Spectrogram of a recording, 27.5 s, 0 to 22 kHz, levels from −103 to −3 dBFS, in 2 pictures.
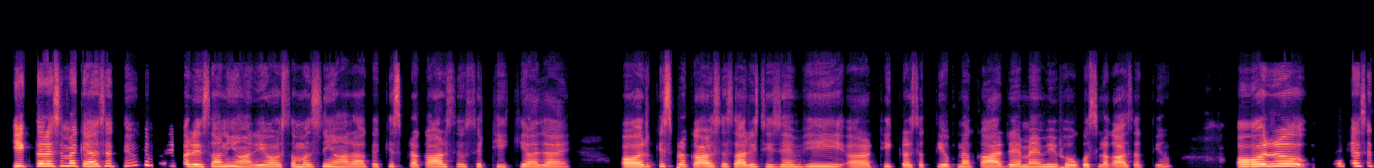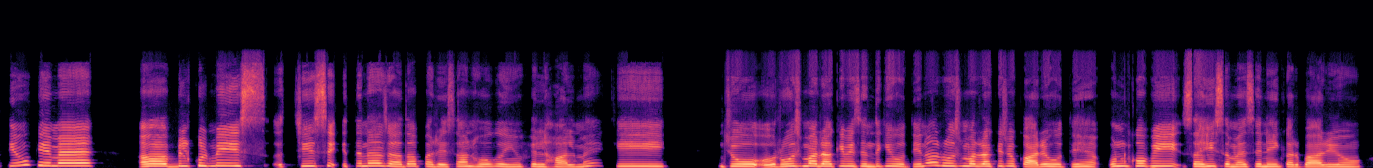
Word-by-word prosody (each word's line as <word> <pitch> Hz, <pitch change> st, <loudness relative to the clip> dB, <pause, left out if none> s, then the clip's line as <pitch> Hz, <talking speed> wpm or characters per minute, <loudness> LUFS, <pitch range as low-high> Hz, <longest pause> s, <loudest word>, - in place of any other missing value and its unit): एक 295 Hz, 0 st, +3 dB
तरह 315 Hz, 0 st, +6 dB
से 330 Hz, +2 st, -5 dB
मैं 335 Hz, 0 st, +2 dB
कह 295 Hz, -1 st, +4 dB
सकती 320 Hz, 0 st, -6 dB
हूँ 405 Hz, +5 st, -9 dB
कि 455 Hz, -, +2 dB
बड़ी 340 Hz, -4 st, -17 dB
परेशानी 275 Hz, +2 st, +2 dB
आ 225 Hz, -3 st, 0 dB
रही 225 Hz, +2 st, -2 dB
है 240 Hz, -, 0 dB
और 250 Hz, +1 st, 0 dB
समझ 255 Hz, -1 st, -2 dB
नहीं 285 Hz, -, +2 dB
आ 225 Hz, -1 st, -1 dB
रहा 235 Hz, +1 st, -2 dB
कि 255 Hz, +1 st, -6 dB
किस 275 Hz, 0 st, -7 dB
प्रकार 240 Hz, 0 st, +1 dB
से 250 Hz, +2 st, -10 dB
उसे 250 Hz, 0 st, -6 dB
ठीक 245 Hz, -1 st, -9 dB
किया 235 Hz, -3 st, -1 dB
जाए 225 Hz, +1 st, -3 dB, 0.5 s
और 235 Hz, +1 st, +6 dB
किस 290 Hz, +3 st, -5 dB
प्रकार 245 Hz, -2 st, +2 dB
से 265 Hz, +2 st, -5 dB
सारी 250 Hz, -1 st, +1 dB
चीज़ें 240 Hz, -1 st, -5 dB
भी 265 Hz, +1 st, -2 dB
अ, 210 Hz, -1 st, -3 dB
ठीक 265 Hz, -2 st, -8 dB
कर 240 Hz, -, 0 dB
सकती 230 Hz, +2 st, -11 dB
हूँ 245 Hz, -1 st, 0 dB
अपना 245 Hz, 0 st, -4 dB
कार्य 220 Hz, +1 st, 0 dB
मैं 235 Hz, 0 st, -2 dB
भी 250 Hz, 0 st, -1 dB
फ़ोकस 245 Hz, +1 st, -2 dB
लगा 220 Hz, -1 st, 0 dB
सकती 220 Hz, -1 st, -13 dB
हूँ। 250 Hz, +5 st, -14 dB, 0.7 s
और 285 Hz, +2 st, +8 dB
मैं 310 Hz, -1 st, +2 dB
कह 335 Hz, -, +2 dB
सकती 355 Hz, 0 st, -10 dB
हूँ 450 Hz, +6 st, -3 dB
कि 390 Hz, -2 st, +1 dB
मैं 360 Hz, 0 st, +5 dB, 0.5 s
अ, 310 Hz, +2 st, +6 dB
बिल्कुल 325 Hz, +6 st, -1 dB
भी 370 Hz, 0 st, +1 dB
इस 350 Hz, +1 st, -3 dB, 0.4 s
चीज़ 320 Hz, 0 st, -2 dB
से 360 Hz, +2 st, -2 dB
इतना 330 Hz, +3 st, -1 dB
ज़्यादा 305 Hz, -1 st, 0 dB
परेशान 280 Hz, +1 st, -1 dB
हो 275 Hz, 0 st, -1 dB
गई 275 Hz, -3 st, -1 dB
हूँ 260 Hz, -, -4 dB
फ़िलहाल 255 Hz, -3 st, -1 dB
में 280 Hz, +6 st, -4 dB, 0.2 s
कि 290 Hz, -1 st, -1 dB, 0.6 s
जो 280 Hz, -2 st, +3 dB
रोज़मर्रा 310 Hz, +1 st, +3 dB
की 315 Hz, +2 st, -5 dB
भी 310 Hz, -1 st, +1 dB
ज़िंदगी 290 Hz, +1 st, -1 dB
होती 280 Hz, -3 st, -2 dB
है 285 Hz, -, -1 dB
ना 385 Hz, +5 st, -1 dB
रोज़मर्रा 320 Hz, -3 st, +1 dB
के 315 Hz, +2 st, -7 dB
जो 315 Hz, 0 st, -4 dB
कार्य 260 Hz, -2 st, +3 dB
होते 270 Hz, -1 st, -1 dB
हैं 275 Hz, -2 st, -1 dB, 0.2 s
उनको 320 Hz, +1 st, +1 dB
भी 320 Hz, -1 st, 0 dB
सही 290 Hz, +2 st, +2 dB
समय 270 Hz, -2 st, 0 dB
से 285 Hz, +2 st, -1 dB
नहीं 270 Hz, 0 st, +1 dB
कर 255 Hz, -1 st, -2 dB
पा 240 Hz, 0 st, +4 dB
रही 250 Hz, +1 st, -1 dB
हूँ 245 Hz, -1 st, -2 dB
275 Hz, 200 wpm, -22 LUFS, 245-310 Hz, 0.7 s, और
